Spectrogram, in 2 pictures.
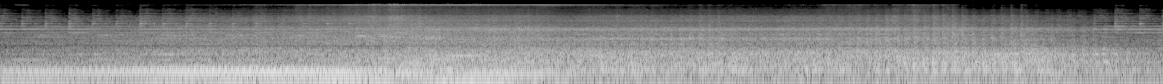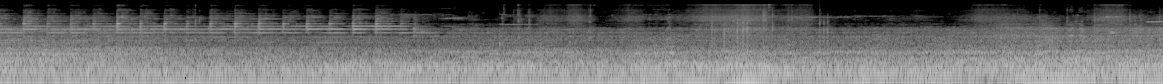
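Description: Metra commuter train passing a grade crossing, heard from inside a car: a low diesel rumble, loudest in the first few seconds, then the train running on by. The crossing's warning bell rings until about two-thirds of the way through, then stops, leaving quieter road noise.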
